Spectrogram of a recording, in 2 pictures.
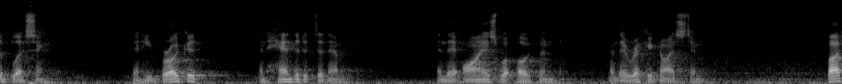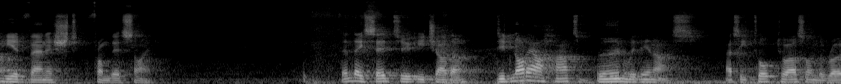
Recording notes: Homily for the Third Sunday in Eastertide, delivered in St Peter Chanel Catholic Church, Miriam Vale, Qld.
